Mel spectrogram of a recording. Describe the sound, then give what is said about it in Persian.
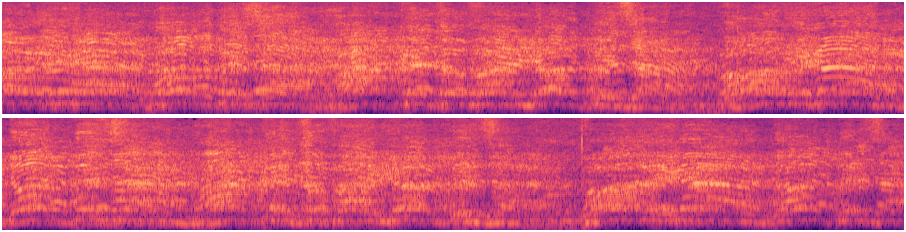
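A large crowd of striking workers at the Pars home appliance factory in Alborz industrial city, Alvand, chants the slogan 'Worker, shout, cry out for your right' in unison on Saturday. Many voices shout together in a steady, forceful rhythm that stays loud and dense throughout, with no single voice standing out. “کارگران کارخانه لوازم خانگی پارس در شهر صنعتی البرز در الوند نیز روز شنبه اعتصاب کرده و شعار کارگر داد بزن، حقت رو فریاد بزن سر دادند.”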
